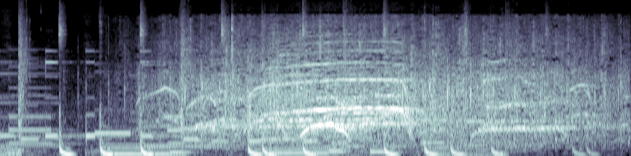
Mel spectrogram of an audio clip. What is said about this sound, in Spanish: Un aplauso por favor.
